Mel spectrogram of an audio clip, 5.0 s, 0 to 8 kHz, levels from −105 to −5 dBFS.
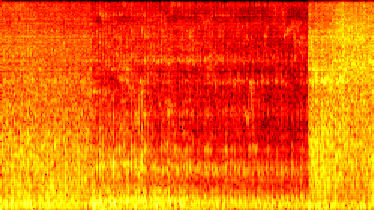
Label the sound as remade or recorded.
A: remade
